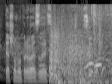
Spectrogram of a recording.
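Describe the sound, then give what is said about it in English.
An artillery shell explodes a couple of hundred meters from a crowd gathered at a food aid distribution. A voice speaks briefly, then a sudden loud blast breaks in and trails into a rough, sustained rumble. “A shell exploded just a couple of hundred meters away.”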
